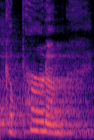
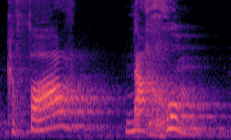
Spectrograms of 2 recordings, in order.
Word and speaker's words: Kfar Nahum: Actually, Capernaum is the anglicized way of pronouncing the name of the town. I'm going to teach you a little Hebrew here. I'm going to make sure you get the pronunciation right. All right. So the actual name in Hebrew is Kfar Nahum.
